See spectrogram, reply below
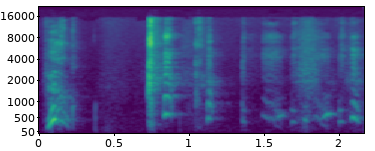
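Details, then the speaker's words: A single abrupt, voiced hiccup, then brief breaths and soft vocalizing; laughter follows, and the recorder asks whether laughing too much caused the hiccups. "you got the hiccups do you have the hiccups can you do a little hiccup for me a little one"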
